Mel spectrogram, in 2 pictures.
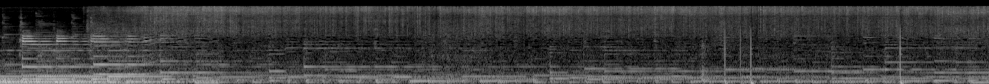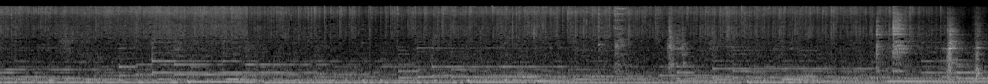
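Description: Oil sizzling in a cast appe (paniyaram) pan as rice-and-lentil batter fries in its cavities, a steady hiss that starts about a second in. A few sharp clicks near the end, over soft background music.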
